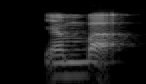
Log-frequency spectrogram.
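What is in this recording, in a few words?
"jambak", Malay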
